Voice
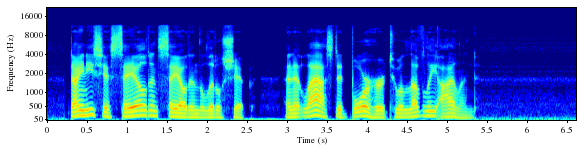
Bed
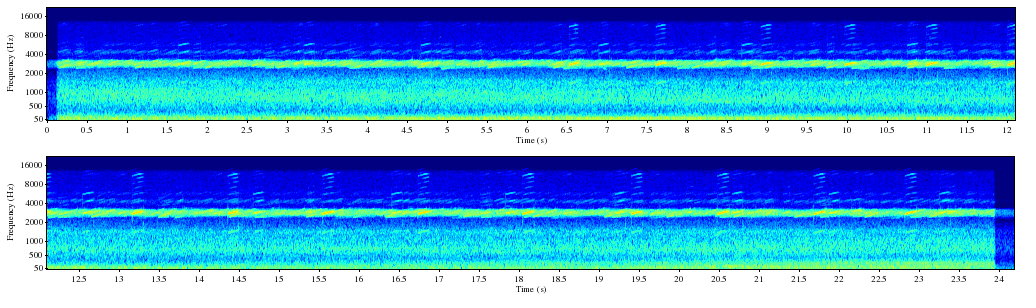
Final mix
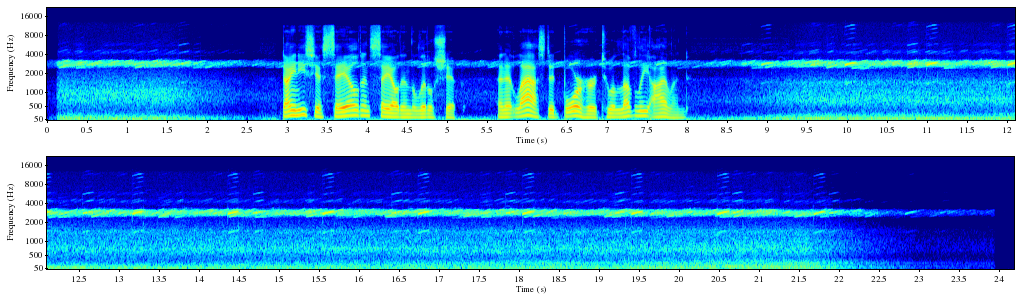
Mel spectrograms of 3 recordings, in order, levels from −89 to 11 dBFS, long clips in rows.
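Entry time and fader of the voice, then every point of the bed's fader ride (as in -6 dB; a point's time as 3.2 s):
2.65 s, 0.0 dB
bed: 1.51 s -5.5 dB
2.49 s -22 dB
8.34 s -22 dB
9.5 s -4.5 dB
21.56 s -4.5 dB
23.05 s -32.5 dB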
